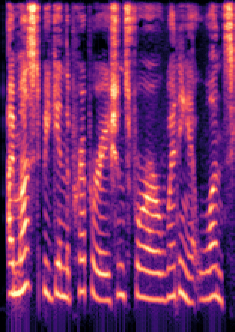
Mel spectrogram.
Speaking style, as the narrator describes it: he said

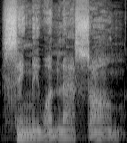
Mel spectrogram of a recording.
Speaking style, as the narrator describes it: whispered

